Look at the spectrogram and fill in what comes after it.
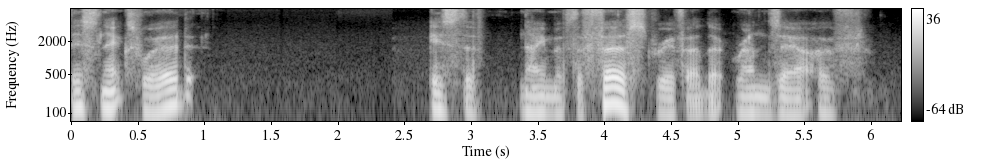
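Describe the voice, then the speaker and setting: A man speaking at a very slow pace, his fairly low voice somewhat breathy, with ordinary pitch variation and a dry, close sound free of echo. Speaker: online Bible teacher. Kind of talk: scripture word study lecture.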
